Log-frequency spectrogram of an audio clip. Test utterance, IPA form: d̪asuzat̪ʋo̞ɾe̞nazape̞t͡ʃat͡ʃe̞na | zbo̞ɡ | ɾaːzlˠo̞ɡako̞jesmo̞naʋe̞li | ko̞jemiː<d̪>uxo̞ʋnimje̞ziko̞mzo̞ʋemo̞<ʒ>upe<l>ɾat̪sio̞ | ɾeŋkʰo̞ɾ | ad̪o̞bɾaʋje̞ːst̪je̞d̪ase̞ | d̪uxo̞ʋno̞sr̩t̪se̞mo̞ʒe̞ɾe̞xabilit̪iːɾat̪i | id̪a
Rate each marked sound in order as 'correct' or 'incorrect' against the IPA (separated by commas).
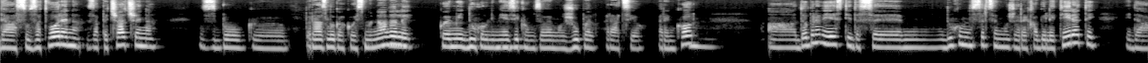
correct, correct, correct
